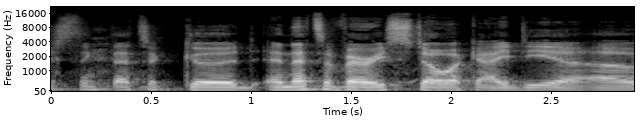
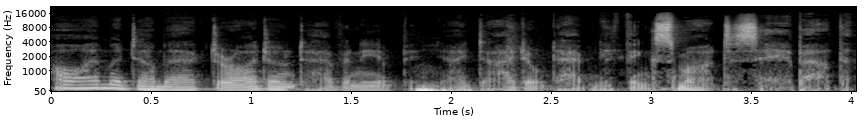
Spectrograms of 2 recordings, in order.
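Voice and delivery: put-on light British accent, self-deprecating tone. Retelling what an actor said, imitating his quiet soft british voice. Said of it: "he just very quietly says".

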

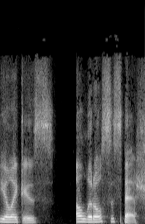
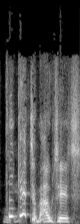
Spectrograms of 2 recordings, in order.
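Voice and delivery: put-on British accent, pitched up; 5 semitones higher, 4 dB louder than usual. Chatting with another speaker, one tries how british people would say a phrase: british accent. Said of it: "I wonder how British people go".

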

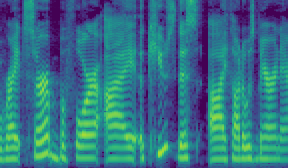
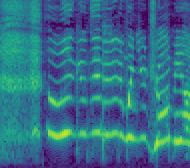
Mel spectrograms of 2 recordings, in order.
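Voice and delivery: mock tearful sobbing, much higher pitched. Retelling crying to her mom in the car, imitating own sobbing. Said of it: "I'm just like sobbing".

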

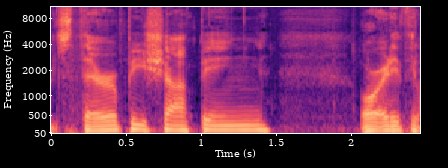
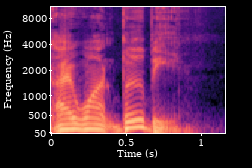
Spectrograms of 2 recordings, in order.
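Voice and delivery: put-on voice of a small child. Retelling what a little kid on a show kept saying: imitating a little kid. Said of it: "the little kid's running around going".

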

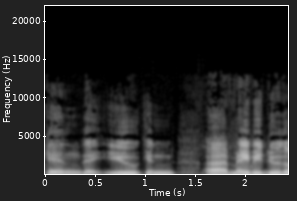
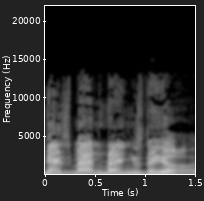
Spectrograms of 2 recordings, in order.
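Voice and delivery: fake Australian, high and swooping, R dropped from brings; 10 semitones higher than usual. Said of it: "Is that an Australian accent they dropped the R?".

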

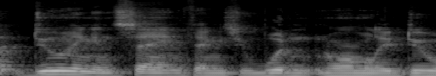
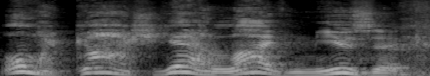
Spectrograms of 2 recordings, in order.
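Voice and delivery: high, gushing, over-eager excited voice; 6 semitones higher than usual. Retelling how he and Ben answered Cruz, imitating excited gushing. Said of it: "like excited meerkats".

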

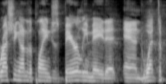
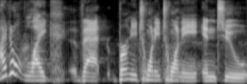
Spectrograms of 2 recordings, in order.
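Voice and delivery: normal talking voice

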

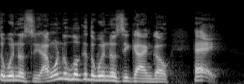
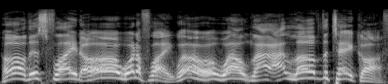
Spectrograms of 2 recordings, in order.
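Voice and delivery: mock chatty, gushing, enthusing mild half-shout; 4 semitones higher than usual. Retelling a plane passenger talking at this level: imitating someone yelling. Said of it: "he's talking at this level".

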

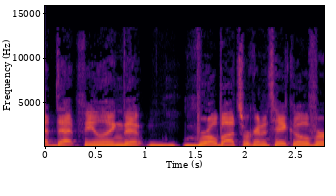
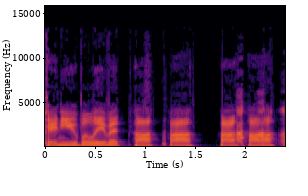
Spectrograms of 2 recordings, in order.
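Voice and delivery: mock laughing. Opening the broadcast with a joke impression: Hillary impression. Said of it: "my best Hillary impression".

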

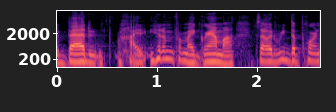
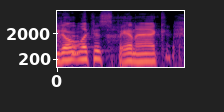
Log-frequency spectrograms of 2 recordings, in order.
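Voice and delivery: plain

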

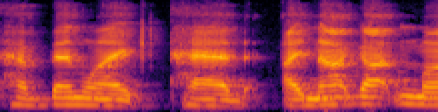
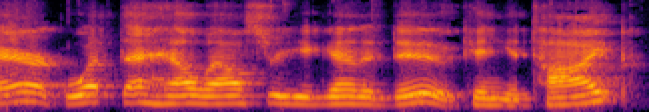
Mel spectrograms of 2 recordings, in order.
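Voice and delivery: put-on Oklahoma accent, easy, relaxed talk. Retelling a phone call with an actor friend from Oklahoma: Marshall Bell impression, Oklahoma accent. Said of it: "he's from Oklahoma, and he talks like this".

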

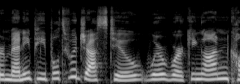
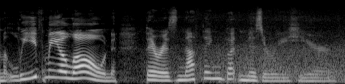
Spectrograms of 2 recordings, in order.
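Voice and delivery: usual speaking voice

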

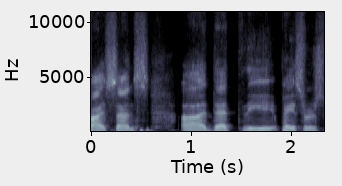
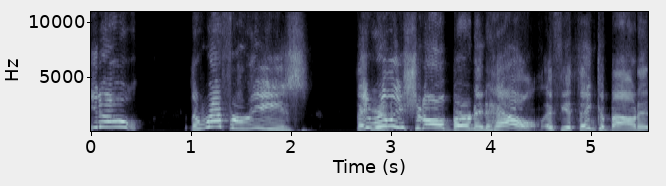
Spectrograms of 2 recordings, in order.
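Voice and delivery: mock whiny high voice, higher and louder; 8 dB louder than usual. Imitating a basketball commentator complaining about referees: imitating a high-pitched whine. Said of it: "high-pitched whine where he's like".

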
